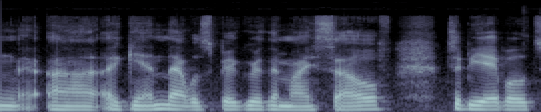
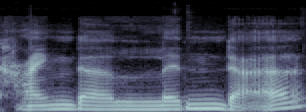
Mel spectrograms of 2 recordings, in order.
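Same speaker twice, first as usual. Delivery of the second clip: said slowly, at a slow pace. Naming who put the panel topic together: said slowly. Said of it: "I'm gonna say it slowly".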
